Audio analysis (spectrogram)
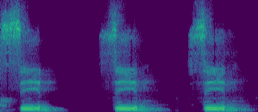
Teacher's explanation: Huruf sin makhrajnya dari ujung lidah dan di antara gigi seri atas dan bawah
